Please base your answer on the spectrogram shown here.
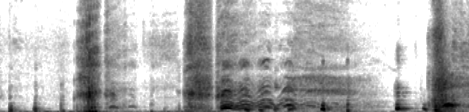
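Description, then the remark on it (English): A woman lets out a few sharp, noisy sneezes, separated by short pauses, with bouts of breathy laughter bubbling between them. “and she always says no, and then she always sneezes as soon as we come back to the next topic.”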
